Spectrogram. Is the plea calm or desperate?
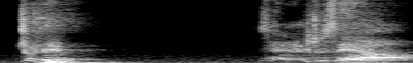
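calm. The plea is said calmly and quietly.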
